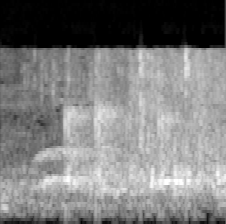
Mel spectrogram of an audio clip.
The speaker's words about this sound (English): Now, you just clapped because I made that point. Okay, you didn't really mean that.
